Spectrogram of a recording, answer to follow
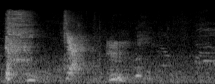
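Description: A person coughing, three coughs in about a second and a half, the first the loudest.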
